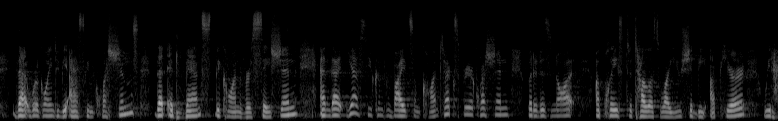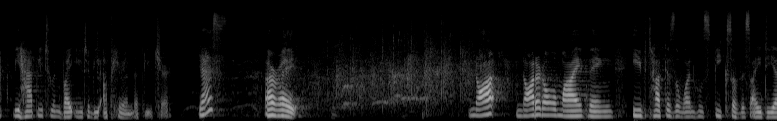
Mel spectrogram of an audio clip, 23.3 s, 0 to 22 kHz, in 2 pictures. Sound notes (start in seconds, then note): 16.2 audience applauding; 16.2 audience cheering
